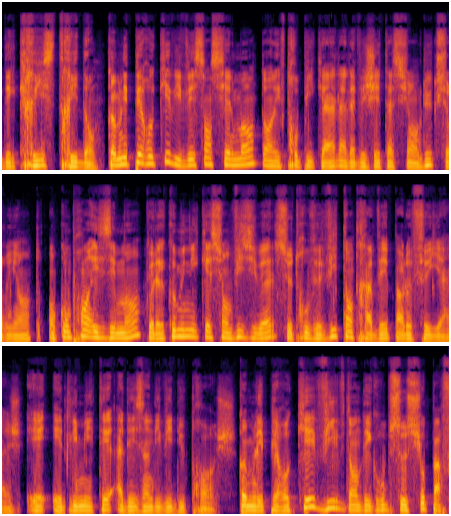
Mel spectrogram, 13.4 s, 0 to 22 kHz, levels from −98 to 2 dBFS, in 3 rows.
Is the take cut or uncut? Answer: cut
